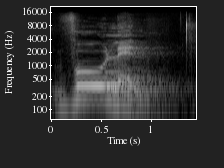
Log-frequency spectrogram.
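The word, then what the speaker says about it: wollen: fourth one which is volen volen okay to one to so isv isv say it after me isv do V remember this W is not I mean it's pronounced like a V so that's why you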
